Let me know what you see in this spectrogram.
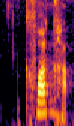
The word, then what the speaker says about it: Klokov: Is that how it is pronounced? – Spell it. – K-L-O-K-O-V. Klokov. – Klokov? – Klokov. – Klokov. – Klokov. – Klokov. – There we go.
